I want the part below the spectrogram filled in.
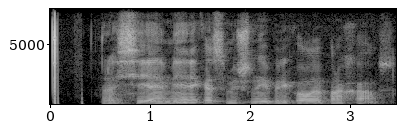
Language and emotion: Russian, neutral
